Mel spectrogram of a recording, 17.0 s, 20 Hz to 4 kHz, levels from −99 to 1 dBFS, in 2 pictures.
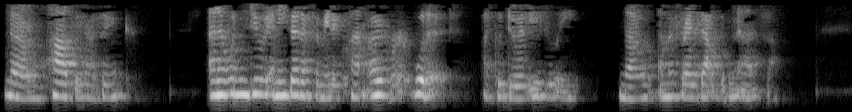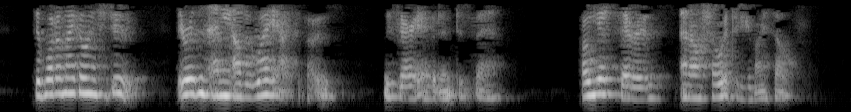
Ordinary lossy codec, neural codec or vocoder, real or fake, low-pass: MP3, 16 kbps; codec, 24 kHz, 1.2 kbps, DualCodec; fake; 3.6 kHz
